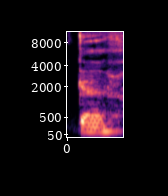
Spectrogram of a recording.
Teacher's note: lidahnya kita turunkan sehingga ka itu ada hembusan udara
